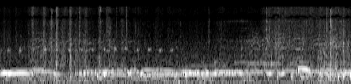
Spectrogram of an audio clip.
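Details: Jamaican white-crowned pigeons being hand fed, producing a continuous wavering mid-pitched tone with small rising and falling wiggles over a few seconds, with faint clicks and handling noise.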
